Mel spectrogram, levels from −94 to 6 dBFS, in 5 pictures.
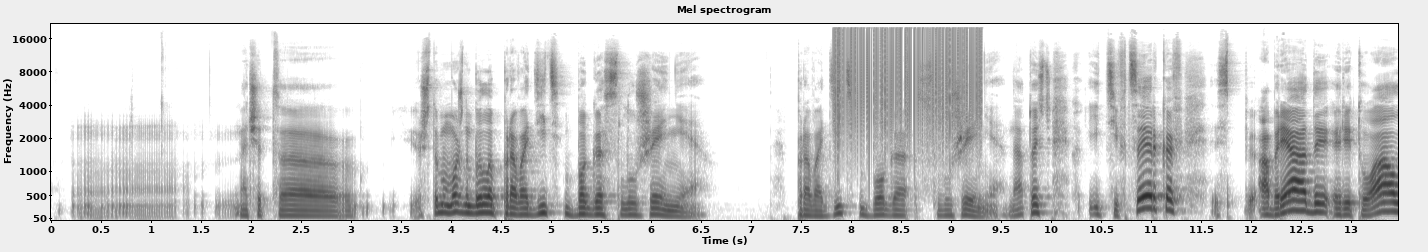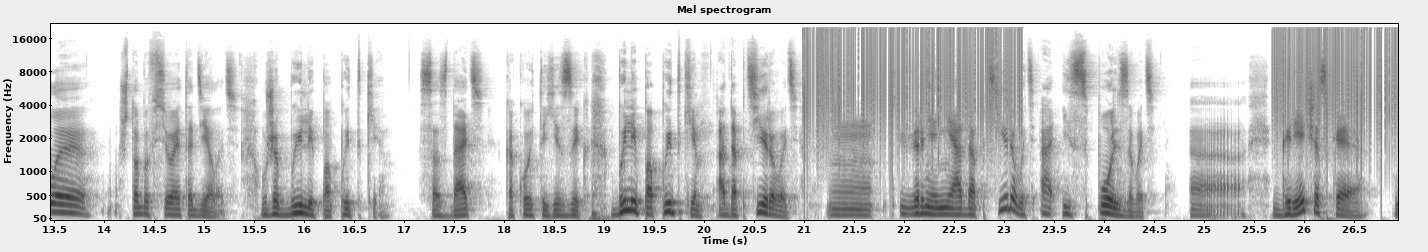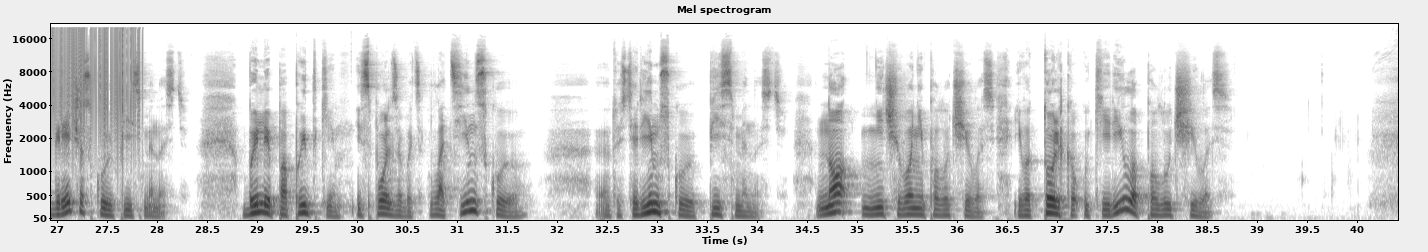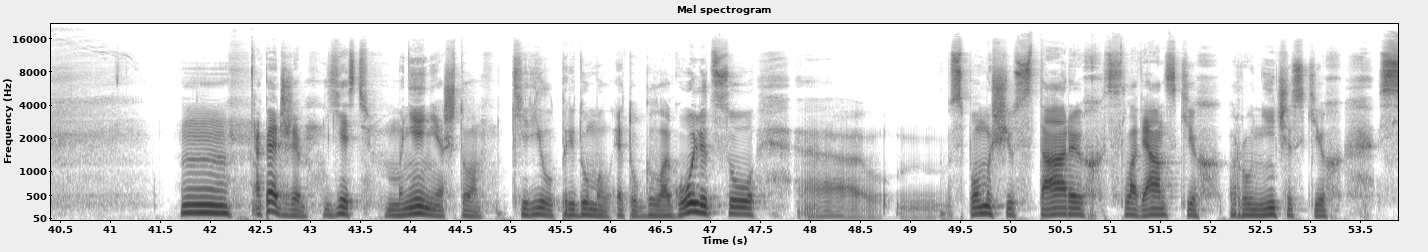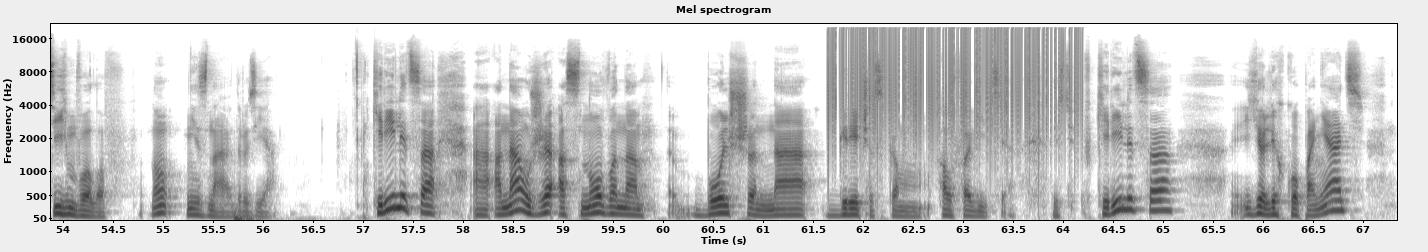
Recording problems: crackling; loud; 4 times, first at 8 s; 5 dB below the speech

